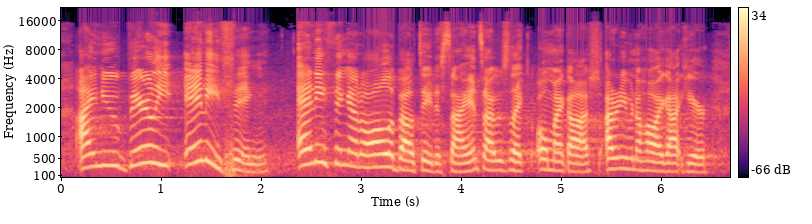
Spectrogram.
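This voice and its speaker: Loud and fairly quick, a woman speaks with very wide pitch swings. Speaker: data scientist. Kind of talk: conference keynote talk. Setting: stage with audience. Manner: animated.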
